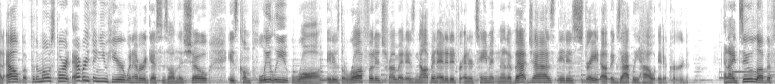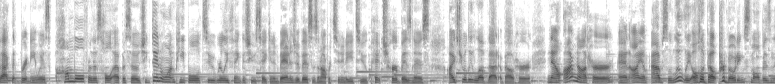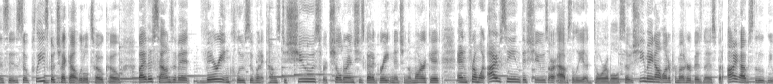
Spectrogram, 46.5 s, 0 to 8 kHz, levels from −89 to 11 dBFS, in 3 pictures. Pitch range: 165-215 Hz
